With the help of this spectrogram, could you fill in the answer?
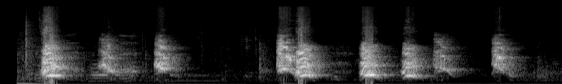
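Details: A dog barking at puppies gives short, sharp bursts: three quick barks, a pause, then four more.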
